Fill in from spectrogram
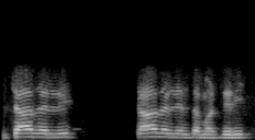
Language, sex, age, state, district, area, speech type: Kannada, male, 45-60, Karnataka, Udupi, rural, conversation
